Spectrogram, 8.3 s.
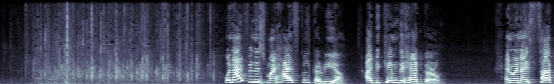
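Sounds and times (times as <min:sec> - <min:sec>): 
crowd applauding: 0:00.3 - 0:03.4
speech: 0:03.4 - 0:06.7, 0:07.6 - 0:08.3.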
